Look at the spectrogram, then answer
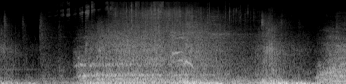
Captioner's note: Brax roars; harpy screams; Santra shrieks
